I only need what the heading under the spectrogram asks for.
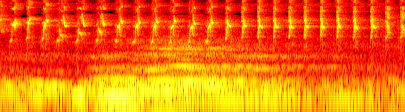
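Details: Male lovebird chattering to provoke rivals: a fast series of sharp, high pulses over a steady low hum in the background.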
